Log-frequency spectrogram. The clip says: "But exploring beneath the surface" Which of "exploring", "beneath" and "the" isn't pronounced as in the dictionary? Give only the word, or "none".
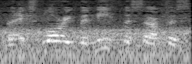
none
